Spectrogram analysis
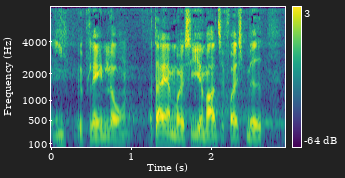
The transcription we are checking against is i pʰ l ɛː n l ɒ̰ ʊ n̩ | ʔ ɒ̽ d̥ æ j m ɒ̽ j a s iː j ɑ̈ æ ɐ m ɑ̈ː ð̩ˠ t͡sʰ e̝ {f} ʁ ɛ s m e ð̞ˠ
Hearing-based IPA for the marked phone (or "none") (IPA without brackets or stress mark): f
